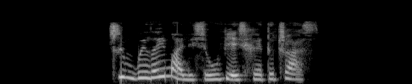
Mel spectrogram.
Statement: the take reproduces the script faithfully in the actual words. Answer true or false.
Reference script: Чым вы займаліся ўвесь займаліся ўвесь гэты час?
false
